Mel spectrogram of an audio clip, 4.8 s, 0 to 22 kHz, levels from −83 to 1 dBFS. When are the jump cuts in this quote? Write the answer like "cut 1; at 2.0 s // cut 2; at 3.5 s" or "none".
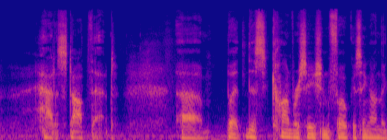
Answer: none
